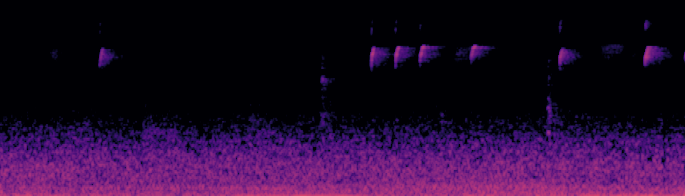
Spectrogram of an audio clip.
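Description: A bird giving short, high chirps that slur downward: one about a second in, a quick run of four near the middle, and a few more near the end. A low steady rumble runs underneath.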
